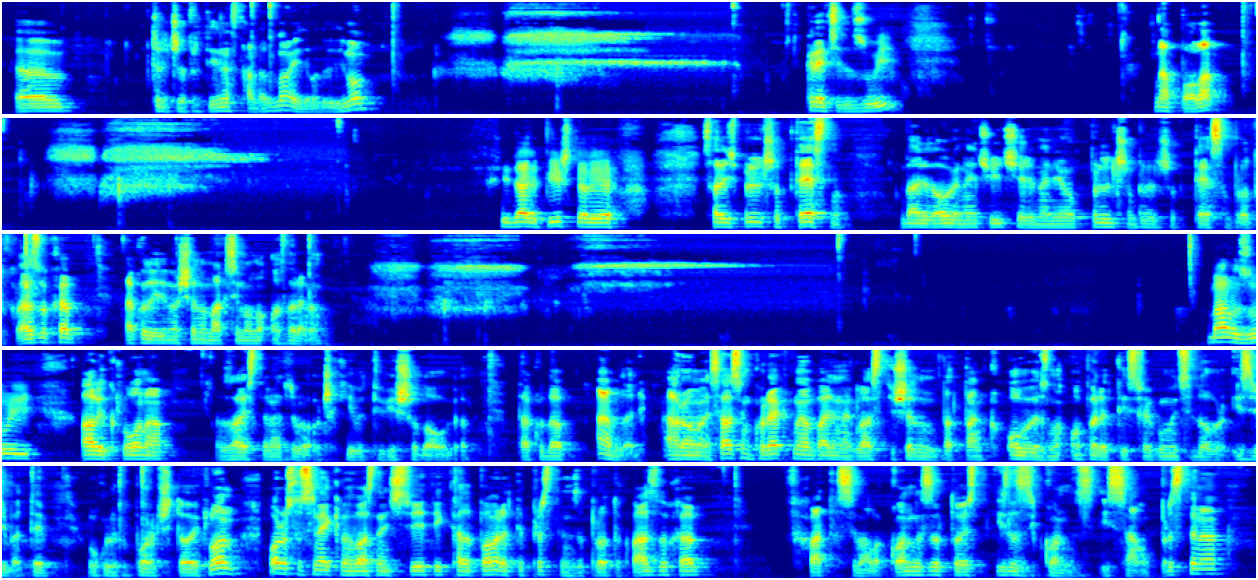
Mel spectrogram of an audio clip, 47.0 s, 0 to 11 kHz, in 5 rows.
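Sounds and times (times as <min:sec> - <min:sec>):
hissing whistle with buzz: 0:03.4 - 0:05.6, 0:09.9 - 0:11.8, 0:23.2 - 0:24.7.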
